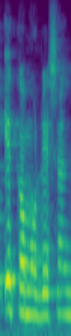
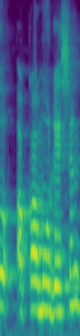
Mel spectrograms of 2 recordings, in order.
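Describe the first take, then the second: First: The first vowel is an 'eh' sound. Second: The first vowel is a short 'uh' sound. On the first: "कोई एकमोडेशन" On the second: "कोई इसको अकोमोडेशन पढ़ता है"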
